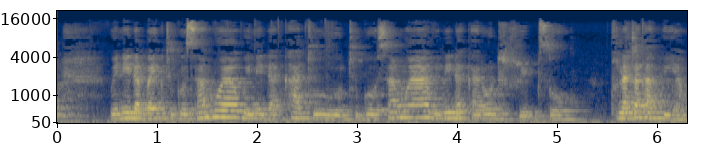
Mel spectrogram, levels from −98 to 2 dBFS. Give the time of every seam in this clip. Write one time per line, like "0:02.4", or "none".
none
